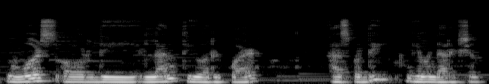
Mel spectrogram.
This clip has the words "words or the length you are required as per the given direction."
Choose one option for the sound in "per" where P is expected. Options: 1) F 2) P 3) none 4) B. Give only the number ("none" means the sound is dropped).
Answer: 1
